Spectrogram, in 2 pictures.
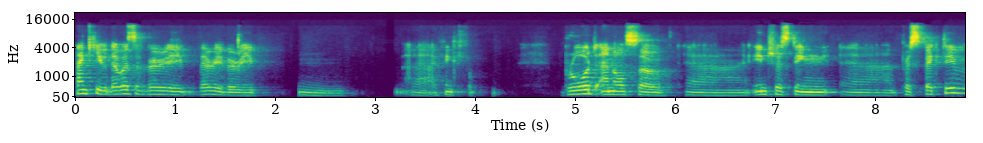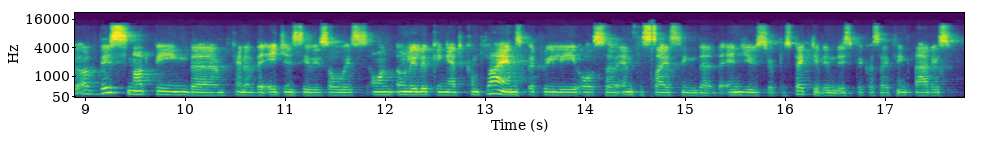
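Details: Adult speaker; Normal speech.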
